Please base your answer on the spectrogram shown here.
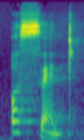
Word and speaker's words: ascent: but scissors scissors scissors next is not accent it's ascent ascent ascent okay look at this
